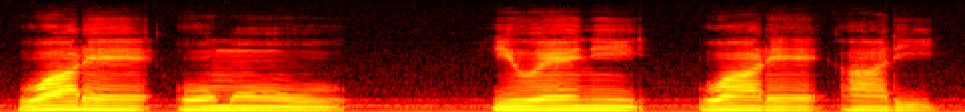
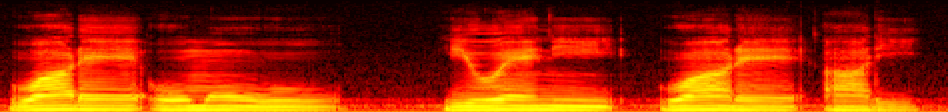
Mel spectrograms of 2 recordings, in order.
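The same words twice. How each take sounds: First: Said in the usual way. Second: Slow, measured Japanese; slow Japanese reading. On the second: Shown as a demonstration. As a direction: read each syllable slowly.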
